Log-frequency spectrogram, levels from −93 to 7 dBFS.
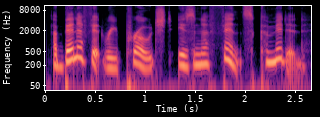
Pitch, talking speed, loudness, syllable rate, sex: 225 Hz, 160 wpm, -21 LUFS, 6.2 syllables/s, female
